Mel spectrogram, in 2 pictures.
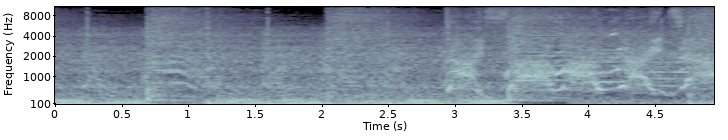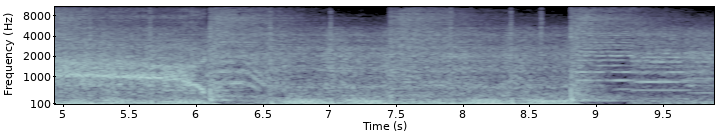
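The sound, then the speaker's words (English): A loud, dense hardcore song with harsh screamed vocals over pounding drums and distorted guitars, the heavy rhythm driving steadily with brief breaks before crashing back in. “This guy's voice, man. Talking about screaming.”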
